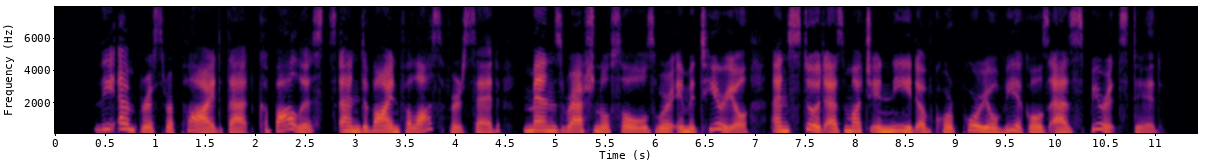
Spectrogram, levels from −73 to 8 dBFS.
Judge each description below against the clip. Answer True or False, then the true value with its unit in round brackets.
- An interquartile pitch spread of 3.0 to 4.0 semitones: True (3.4 semitones)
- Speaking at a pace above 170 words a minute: False (135 wpm)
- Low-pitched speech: False (235 Hz)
